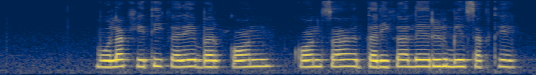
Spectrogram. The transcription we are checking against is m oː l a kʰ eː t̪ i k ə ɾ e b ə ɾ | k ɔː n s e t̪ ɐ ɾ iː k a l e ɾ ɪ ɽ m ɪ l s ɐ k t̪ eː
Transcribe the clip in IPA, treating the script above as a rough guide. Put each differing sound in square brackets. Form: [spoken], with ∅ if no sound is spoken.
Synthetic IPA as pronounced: m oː l a kʰ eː t̪ i k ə ɾ e b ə ɾ | k ɔː n s [a] t̪ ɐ ɾ iː k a l e ɾ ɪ ɽ m ɪ l s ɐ k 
